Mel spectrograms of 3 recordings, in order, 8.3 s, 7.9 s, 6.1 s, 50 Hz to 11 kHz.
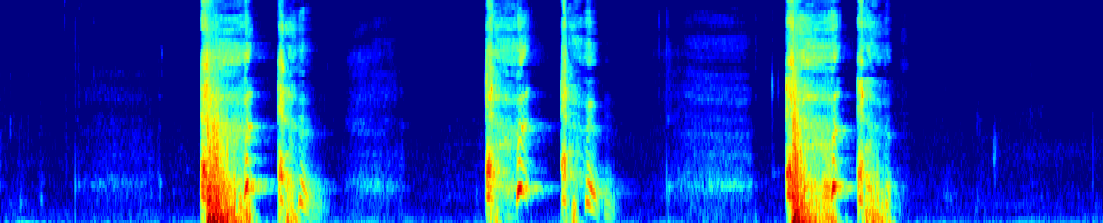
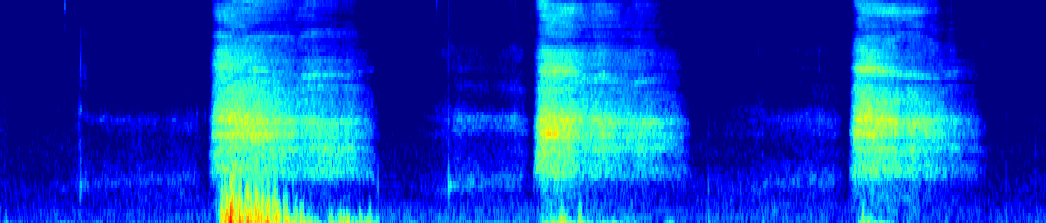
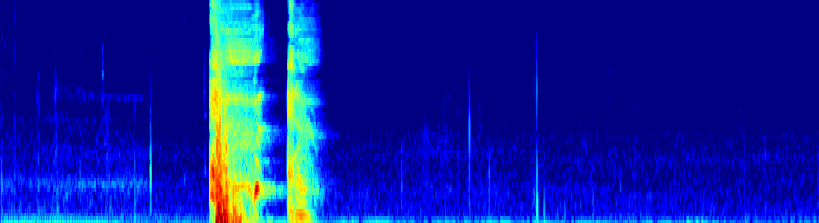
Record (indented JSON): {
  "three_cough_length": "8.3 s",
  "three_cough_amplitude": 32768,
  "three_cough_signal_mean_std_ratio": 0.27,
  "exhalation_length": "7.9 s",
  "exhalation_amplitude": 17910,
  "exhalation_signal_mean_std_ratio": 0.34,
  "cough_length": "6.1 s",
  "cough_amplitude": 32768,
  "cough_signal_mean_std_ratio": 0.17,
  "survey_phase": "alpha (2021-03-01 to 2021-08-12)",
  "age": "18-44",
  "gender": "Female",
  "wearing_mask": "No",
  "symptom_cough_any": true,
  "symptom_new_continuous_cough": true,
  "symptom_shortness_of_breath": true,
  "symptom_fatigue": true,
  "symptom_headache": true,
  "smoker_status": "Never smoked",
  "respiratory_condition_asthma": false,
  "respiratory_condition_other": false,
  "recruitment_source": "Test and Trace",
  "submission_delay": "2 days",
  "covid_test_result": "Positive",
  "covid_test_method": "LFT"
}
